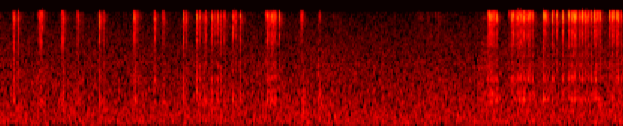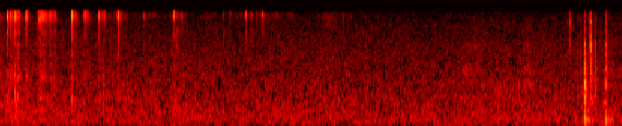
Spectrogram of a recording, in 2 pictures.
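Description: Long pink-painted nails scratch and tap the printed, laminated cardboard cover of a closed old hardcover children's book, "Spooky Tricks," held flat. Quiet, bright, dry clicks and scratchy taps come in scattered bursts, with a denser cluster of scratching in the middle and a brief final flurry near the end. There is almost no low end or ring.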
